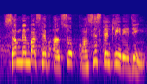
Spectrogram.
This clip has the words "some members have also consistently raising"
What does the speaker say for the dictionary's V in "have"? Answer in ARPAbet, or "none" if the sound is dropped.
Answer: B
